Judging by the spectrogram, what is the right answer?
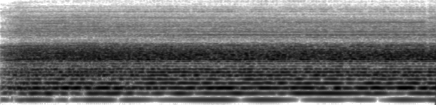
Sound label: CHO, Roland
